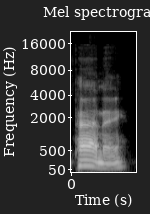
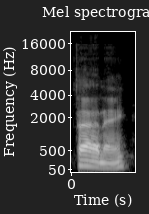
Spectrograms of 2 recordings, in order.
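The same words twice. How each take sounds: First: The first vowel is open. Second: The same.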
